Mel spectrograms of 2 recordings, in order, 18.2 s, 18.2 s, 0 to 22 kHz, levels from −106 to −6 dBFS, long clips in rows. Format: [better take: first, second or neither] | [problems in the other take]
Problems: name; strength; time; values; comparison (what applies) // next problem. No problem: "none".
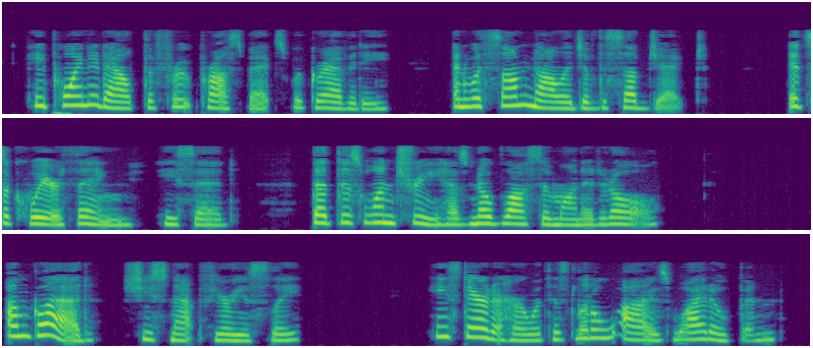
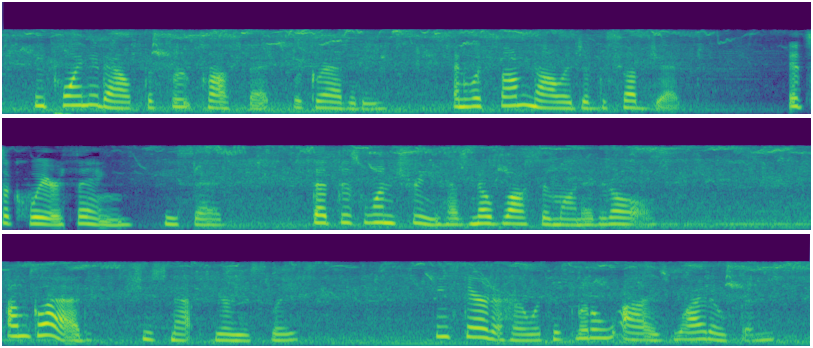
first | background sound (Chirp, tweet); 12 dB below the speech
